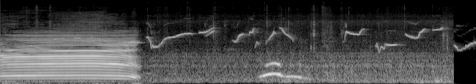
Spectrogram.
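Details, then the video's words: Tame cow from a herd starting its morning roaming in search of food: one long loud harmonic moo lasting about 1.4 seconds, then quieter background with chirping birds whistling high notes. "Funny cow sounds"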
